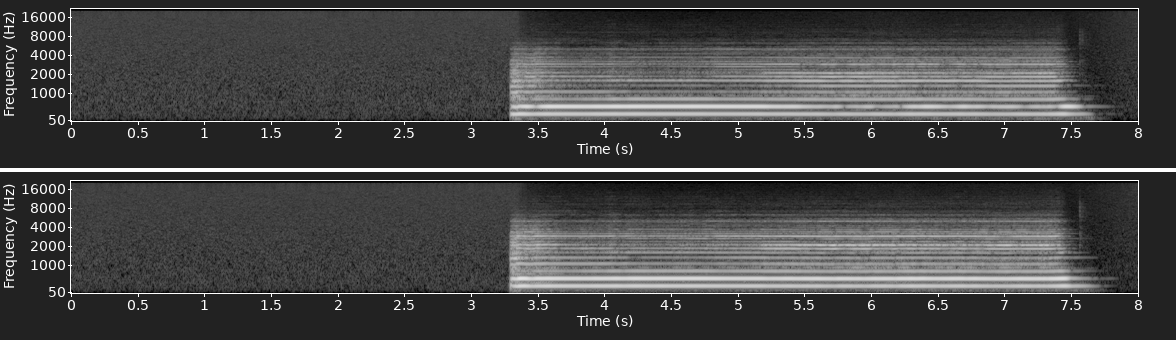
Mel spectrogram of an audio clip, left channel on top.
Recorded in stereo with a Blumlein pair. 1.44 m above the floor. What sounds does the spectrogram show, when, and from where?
3.3 s a violin: 20° right, 0.9 m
